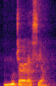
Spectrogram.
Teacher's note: the s's at end of words just disappear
